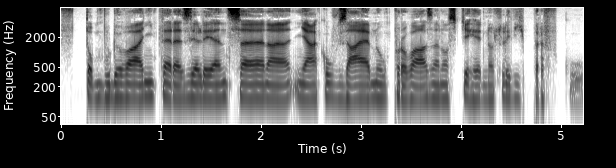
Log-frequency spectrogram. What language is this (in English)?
Czech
